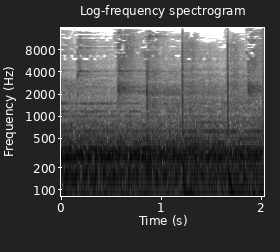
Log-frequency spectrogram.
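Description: Slowed, reverb-heavy lofi music: sustained low tones with light, scattered percussive hits, between sung lines.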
